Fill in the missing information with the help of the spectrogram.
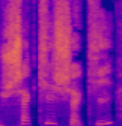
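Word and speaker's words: Shaki Shaki: Vous avez 38 ans, Alexandre, et vous êtes le cofondateur de Chaki Chaki. Alors, ça s'écrit S-H-A-K-I et plus loin S-H-A-K-I.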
